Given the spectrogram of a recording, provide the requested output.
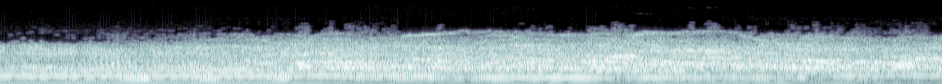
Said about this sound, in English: There was shouting and rejoicing. There was singing and laughter.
